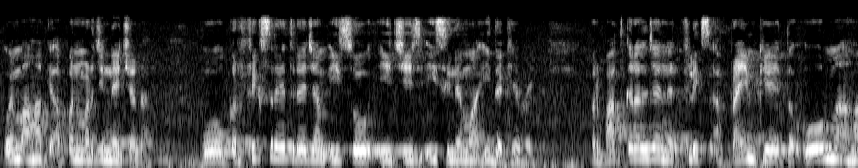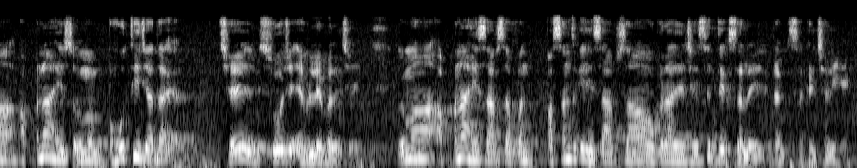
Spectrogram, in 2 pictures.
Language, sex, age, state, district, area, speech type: Maithili, male, 18-30, Bihar, Supaul, urban, spontaneous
